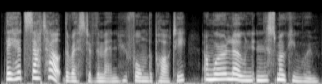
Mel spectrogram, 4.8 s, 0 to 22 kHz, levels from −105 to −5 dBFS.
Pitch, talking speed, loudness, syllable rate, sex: 200 Hz, 250 wpm, -18 LUFS, 5.8 syllables/s, female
